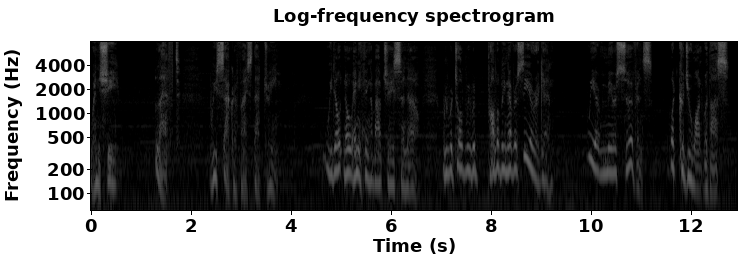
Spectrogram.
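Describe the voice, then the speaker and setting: Using a raspy, put-on character voice, a man speaks at a fairly high pitch and a moderate pace with long, frequent pauses. Clear background noise runs underneath. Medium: video game. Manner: pleading, humble.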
